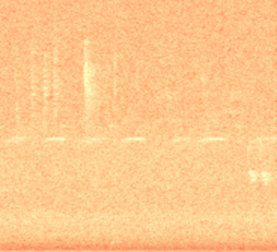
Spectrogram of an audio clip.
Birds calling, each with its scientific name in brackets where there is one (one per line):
Yellow-throated Euphonia (Euphonia hirundinacea)
Rufous-capped Warbler (Basileuterus rufifrons)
